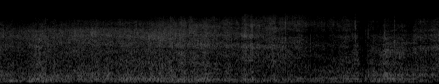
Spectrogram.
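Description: Fingertips with short painted nails scratch, press and rub the surface of a large flat black open-cell foam pad lying in a cardboard box with a white insulated liner. The result is a steady, dense, crackling hiss, mostly bright and high with little low end, holding an even level throughout with a brief dip near the end.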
